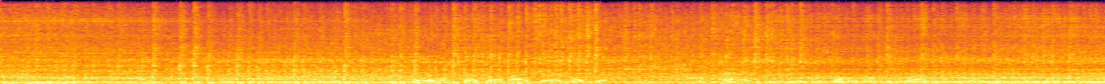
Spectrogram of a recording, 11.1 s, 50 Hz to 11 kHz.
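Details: 1999 Honda CR125 two-stroke cold start in the cold, lots of smoke: a high, buzzy note that starts and revs cleanly without misfires or stumbling, a healthy cold start.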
